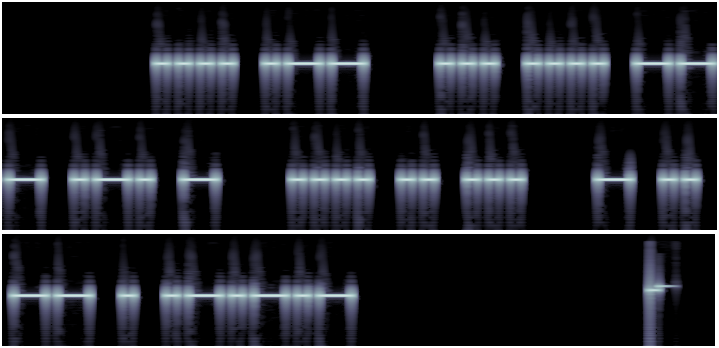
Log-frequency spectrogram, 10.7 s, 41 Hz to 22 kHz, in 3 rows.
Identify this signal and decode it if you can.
Morse code, heard as a keyed tone, about 22 wpm, 700 Hz. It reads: HW SHORT HIS TIME.
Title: Sentences from Top 400 Words and Abbreviations 22wpm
